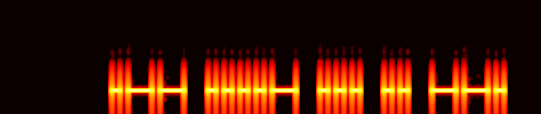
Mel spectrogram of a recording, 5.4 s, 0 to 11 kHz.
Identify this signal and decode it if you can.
Morse code, heard as a keyed tone, about 15 wpm, 700 Hz. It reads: W4SIG
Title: Call Signs Repeated 3x - 15wpm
